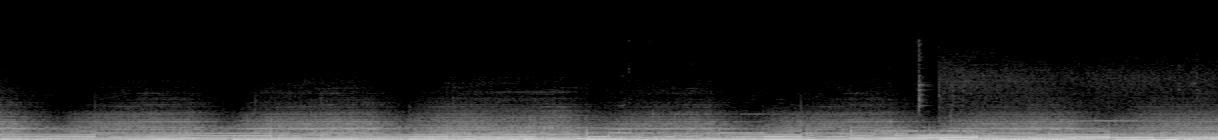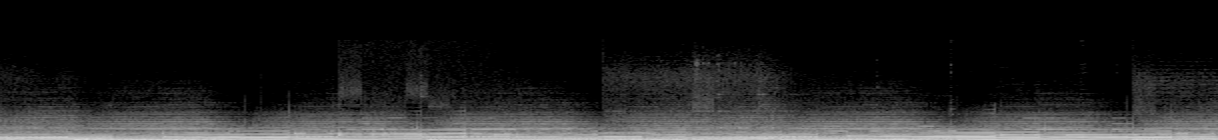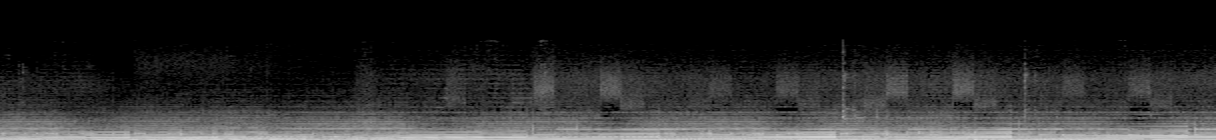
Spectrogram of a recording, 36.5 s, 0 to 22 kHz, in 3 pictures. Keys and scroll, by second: 20.4 ctrl+s.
